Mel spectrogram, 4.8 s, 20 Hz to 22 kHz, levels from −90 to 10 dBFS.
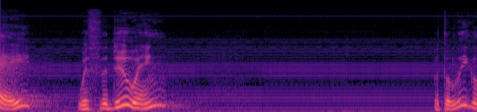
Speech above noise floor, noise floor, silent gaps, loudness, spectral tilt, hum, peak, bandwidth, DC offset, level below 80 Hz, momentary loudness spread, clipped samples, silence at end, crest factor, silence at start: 29 dB; -53 dBFS; none; -25 LUFS; -7.5 dB/octave; 60 Hz at -55 dBFS; -10 dBFS; 15 kHz; under 0.1%; -56 dBFS; 19 LU; under 0.1%; 0 s; 18 dB; 0 s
